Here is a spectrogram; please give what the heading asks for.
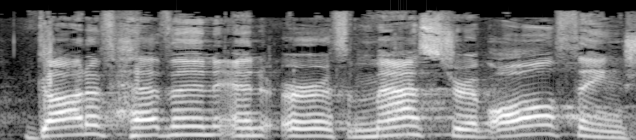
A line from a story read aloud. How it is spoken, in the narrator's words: shouted Justin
